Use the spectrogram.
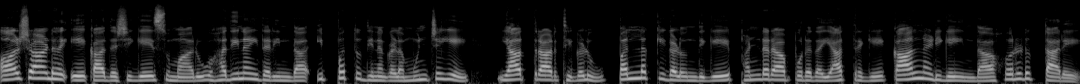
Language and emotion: Kannada, neutral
